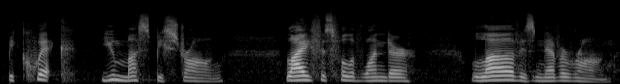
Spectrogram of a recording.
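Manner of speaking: low, soft, measured poetry reading; recited lyrics. Acted. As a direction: recite it quietly, pausing after each phrase. Recites song lyrics as a poem.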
